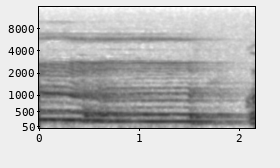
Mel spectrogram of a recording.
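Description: A man singing a Kashmiri Sufi manqabat unaccompanied, holding one long note that steps down in pitch about half a second in and fades away near the end as the line closes.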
